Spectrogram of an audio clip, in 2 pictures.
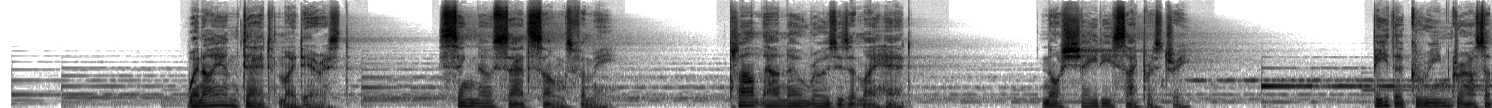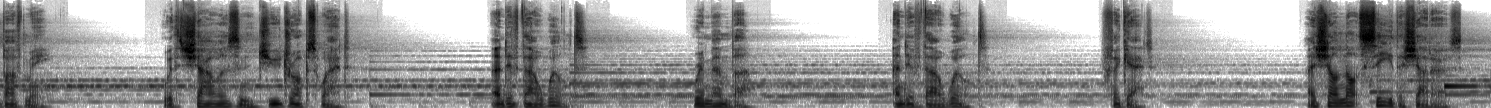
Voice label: Readings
